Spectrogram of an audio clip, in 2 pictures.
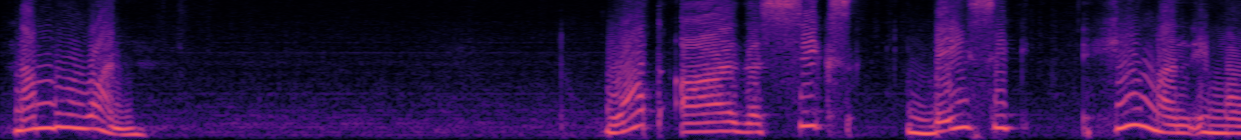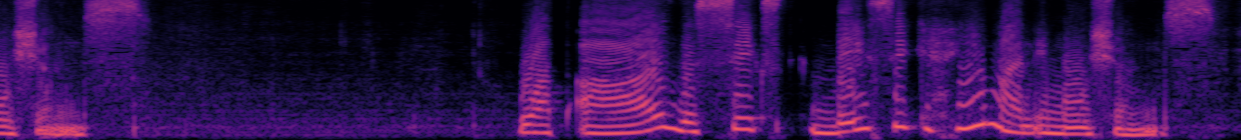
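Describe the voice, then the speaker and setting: A woman with a Filipino accent giving an instructional radio lesson as a teacher, in a deliberate way. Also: lowish voice, big pitch swings, a little mellow, low-quality recording.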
